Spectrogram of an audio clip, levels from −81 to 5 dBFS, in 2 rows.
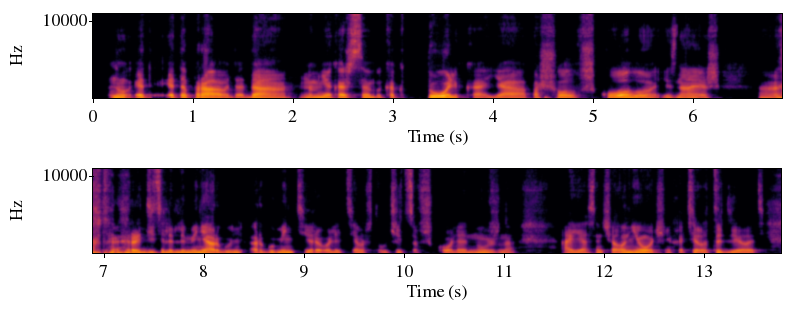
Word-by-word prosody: Ну, 145 -3 +2
эт 135 0 +2
это 135 +4 +3
правда, 130 -8 +4
да. 115 -2 +3
Но 120 - -4
мне 130 +7 +2
кажется, 170 -4 +2
м, 125 - -1
как 130 +1 -7 0.2
только 130 -6 +6
я 110 0 -1
пошёл 115 +1 -2
в - - -16
школу 125 - +3
и, - - -9
знаешь, 120 +2 -4 0.4
э, 115 -1 -4 0.4
родители 120 0 +1
для 110 0 -2
меня 115 +1 +3
аргу 115 0 -1 0.2
аргументировали 115 -2 -4
тем, 110 +1 -8
что 110 - -20
учиться 110 - -10
в - - -21
школе 110 0 -6
нужно, 110 -1 -6 0.4
а 105 - -3
я 105 -1 -3
сначала 110 +1 -3
не 115 +3 +1
очень 120 -3 0
хотел - - -4
это 120 +2 -4
делать. 110 -1 -4
115 Hz, 160 wpm, -21 LUFS, 110-125 Hz, 0.4 s, только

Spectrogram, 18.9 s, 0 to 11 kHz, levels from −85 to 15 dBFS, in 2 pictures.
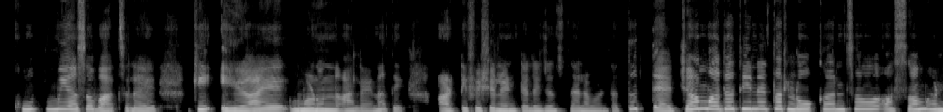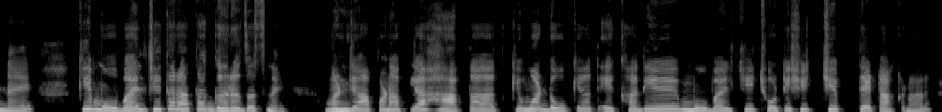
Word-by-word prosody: खूप 310 +3 -2
मी 315 +1 +1
असं 295 -1 -1
वाचलंय 225 +2 -1 0.4
की 300 0 +3
एआय 225 +6 +3
म्हणून 220 -1 +6
आलंय 190 -5 -4
ना 230 +7 -3
ते. 215 -5 -9 0.4
आर्टिफिशियल 220 +1 -2
इंटेलिजन्स 195 -1 -1
त्याला 195 -2 -4
म्हणतात. 180 -2 -8
तर 355 - -1 0.2
त्याच्या 235 - +1
मदतीने 345 0 +2
तर 345 -3 +1
लोकांचं 295 +2 0
असं 280 +5 -1
म्हणणं 265 -11 +3
आहे, 195 +6 -3 0.5
की 315 +1 +4
मोबाईलची 260 +3 +3
तर 325 -1 0
आता 310 +2 -2
गरजच 235 +3 +2
नाही. 210 -5 -3 0.4
म्हणजे 230 +2 +6
आपण 255 +1 -1
आपल्या 260 +3 -1
हातात 235 -3 -1 0.2
किंवा 260 0 +1
डोक्यात 245 +3 -2
एखादी 265 +4 -2
मोबाईलची 230 +1 0
छोटीशी 260 +1 -2 0.2
चिप 285 -2 -1 0.2
ते 280 -1 +1
टाकणार 190 -2 -6
245 Hz, 125 wpm, -23 LUFS, 215-285 Hz, 0.5 s, म्हणून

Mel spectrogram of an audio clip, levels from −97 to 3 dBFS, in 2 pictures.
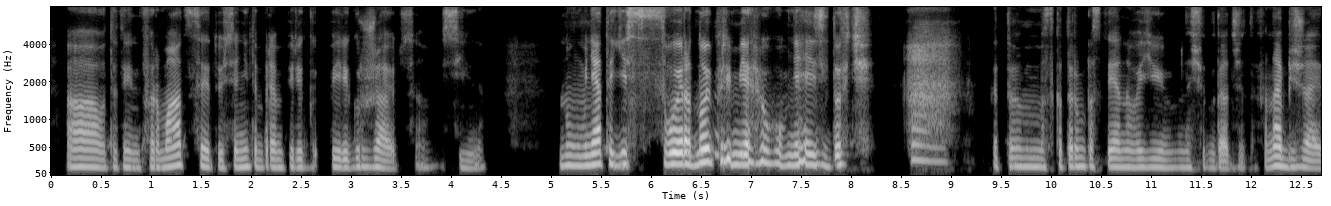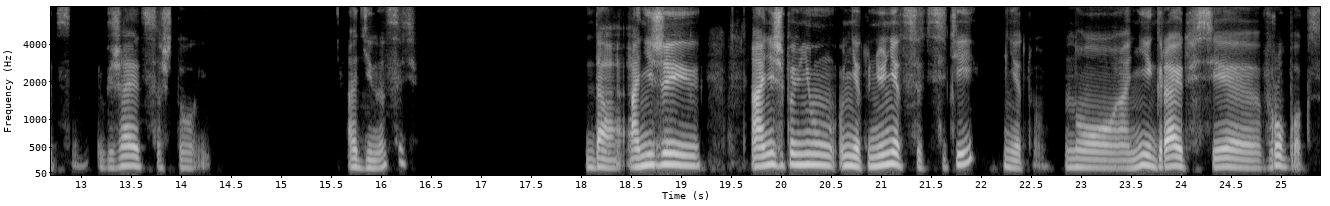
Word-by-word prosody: а, 155 -1 +1
вот 140 0 -9
этой 145 +1 -6
информацией, 150 +4 -2
то 140 - -11
есть 140 +2 -8
они 150 +2 -2
там 145 - -8
прям 145 -2 -4
пере 145 0 -7 0.2
перегружаются 150 +1 -5
сильно. 140 -3 -9 0.7
Но 175 +1 -2
у - - -1
меня-то 195 +4 +4
есть 200 +2 +2
свой 205 0 +5
родной 210 +4 +7
пример, 230 -3 +3
у 220 -3 -1
меня 180 +2 +2
есть 185 -3 +1
дочь, 180 +4 -2 1.2
кото 155 -1 -5
с 145 - -9
которой 160 0 -4
мы 160 - -5
постоянно 150 -1 -3
воюем 145 -1 -6
насчёт 140 +1 -9
гаджетов. 135 0 -8
Она 160 +5 +1
обижается, 150 +2 -5 0.2
обижается, 155 +2 -3
что, 135 0 -9
м - - -22 1.4
11. 150 - -6 1.7
Да, 150 -2 -1
они 160 +5 +4
же 185 -3 +5 0.5
они 170 +5 +6
же 180 -2 +4
по - - -1
минимуму 190 -2 +3
нет, 170 -3 +3
у - - 0
неё 175 +3 +4
нет 200 -4 +5
соцсетей, 145 - -3 0.3
нету, 155 +4 -7 0.2
но 145 -2 -1
они 140 +7 0
играют 160 0 +4
все 150 -3 -1
в 140 - -17
Roblox, 150 -6 -2
155 Hz, 130 wpm, -25 LUFS, 145-180 Hz, 1.7 s, родной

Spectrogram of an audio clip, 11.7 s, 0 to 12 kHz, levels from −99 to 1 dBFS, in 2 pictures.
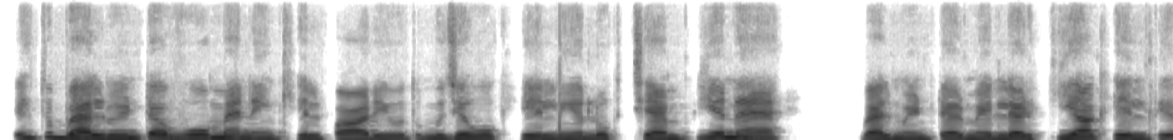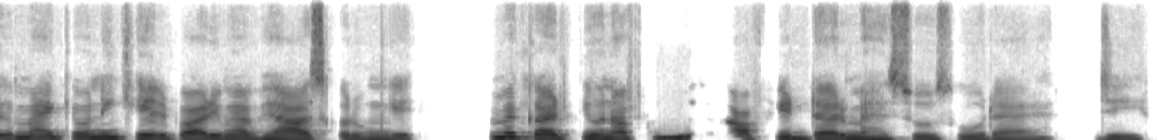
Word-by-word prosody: एक 280 - -3
तो 315 - 0
बैडमिंटन 260 +1 +4
वो 275 +1 +5
मैं 285 -2 +4
नहीं 235 -2 -1
खेल 230 0 -3
पा 215 -1 +3
रही 220 +1 0
हूँ 225 0 -2
तो 250 - -11
मुझे 260 +2 +1
वो 290 0 +2
खेलनी 235 -3 -1
है 240 - 0
लोग 275 0 -1
चैंपियन 260 +5 +2
हैं 270 -1 +1 0.4
बैडमिंटन 230 0 0
में 230 0 0
लड़कियाँ 240 +5 +2
खेलती 245 -4 -1
हैं 260 - 0
तो 290 - 0
मैं 295 0 0
क्यों 295 0 -2
नहीं 285 0 +3
खेल 255 -3 +1
पा 235 -1 +2
रही 240 - +1
हूँ? 260 - -2
मैं 255 - 0
अभ्यास 220 0 0
करूँगी 220 +2 -4
तो 310 +6 -5
मैं 330 -1 +4
करती 270 -2 0
हूँ 270 - +3
न 245 -1 0
मुझे 295 +1 +1 0.3
काफ़ी 270 +5 -2
डर 220 +3 +1
महसूस 200 -4 -3
हो 190 -1 -4
रहा 190 0 -6
है। 200 +3 -10 0.2
जी। 190 0 -7
240 Hz, 240 wpm, -23 LUFS, 225-275 Hz, 0.4 s, वो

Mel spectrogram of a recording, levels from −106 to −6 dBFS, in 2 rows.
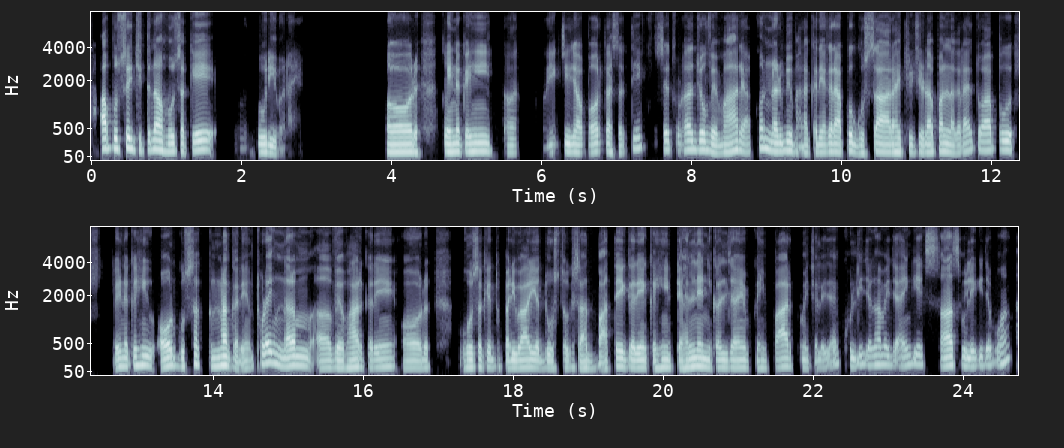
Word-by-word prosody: आप 160 +1 +6
उससे 160 +2 +5
जितना 140 +1 +2
हो 120 - +4
सके 135 +5 +2 0.4
दूरी 115 - -1
बनाएँ। 85 - -18 1.2
और 110 0 +6 0.3
कहीं 115 -1 +5
न 120 - +4
कहीं 120 +1 +2 0.2
अ, 105 -1 -5 0.4
एक 110 +1 -10
चीज़ 115 -1 +2
आप 105 0 0
और 120 +3 +1
कर 115 -2 0
सकती 105 +9 -8
हैं, 165 - -1 0.2
उससे 140 - -1
थोड़ा 135 +1 -2
जो 140 0 +3
व्यवहार 115 +4 +1
है - - 0
आपको 150 +9 -3
नर्मी 130 -3 +3
भरा 105 -1 -5
करें, 110 +2 -1
अगर 120 +1 +2
आपको 115 +3 +2
गुस्सा 105 +4 0
आ - - +4
रहा 110 0 +2
है, - - +3
चिड़चिड़ापन 110 +2 -1
लग 105 -3 0
रहा 115 +4 -2
है 135 - -3
तो - - -4
आप 135 - -3
कहीं 135 -4 -2
न 120 - +1
कहीं 135 +2 +1 0.2
और 130 +2 +5
गुस्सा 120 +5 -2
क 140 - -9
ना 130 +3 +5
करें। 100 -2 -3
थोड़ा 165 +2 +5
एक 170 - +2
नर्म 130 -2 +3
अ, 100 -1 -2
व्यवहार 110 +2 +1
करें 110 +3 -2 0.2
और 100 +1 -1 0.5
हो 110 - +3
सके 110 -1 -3
तो 110 - -14
परिवार 105 +2 +2
या 105 -1 +2
दोस्तों 100 0 -4
के 105 - -10
साथ 100 -1 -1
बातें 120 +6 +1
करें, 105 -1 +3
कहीं 105 +3 -1
टहलने 115 +4 +2
निकल 105 -1 -1
जाएँ, 105 0 0
कहीं 100 0 -6
पार्क 115 +1 0
में 105 - -4
चले 105 +2 -8
जाएँ, - - -6
खुली 120 +5 -4
जगह 140 +1 -2
में 145 -1 -3
जाएँगी 140 +2 -4
एक 145 0 -7
साँस 130 +2 0
मिलेगी 120 0 -1
जब - - -4
वहाँ 175 +8 -3
115 Hz, 200 wpm, -25 LUFS, 105-130 Hz, 1.2 s, आप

